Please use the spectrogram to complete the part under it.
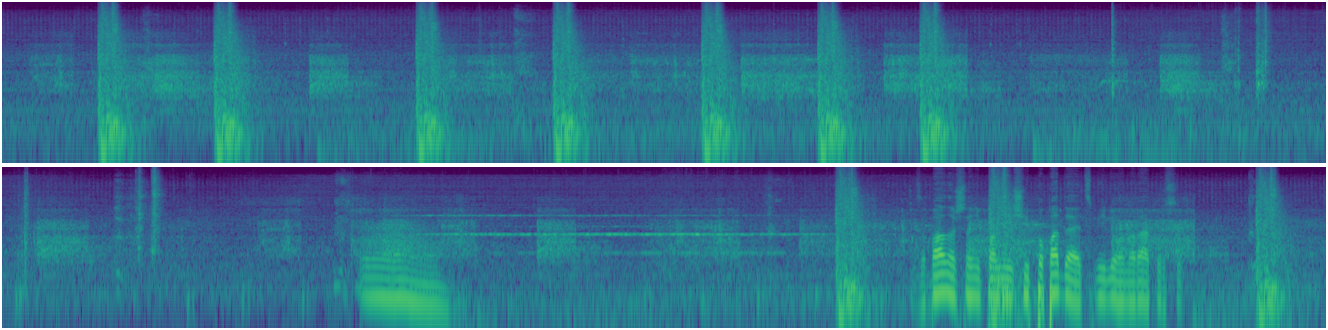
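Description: Gunshots ring out in quick, repeated bursts.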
